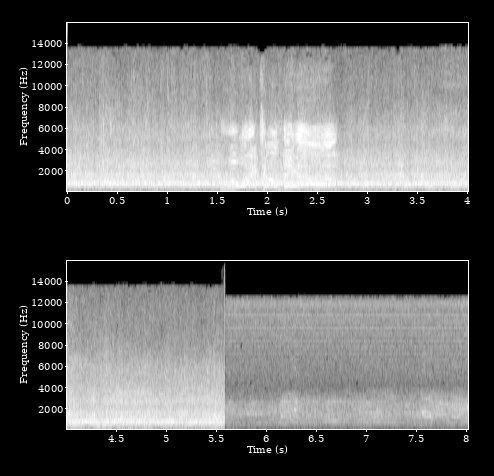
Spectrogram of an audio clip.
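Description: Football stadium crowd cheering a goal: a loud, steady mass of voices with a few shouts rising above it. It cuts off suddenly about five and a half seconds in, leaving a much quieter crowd murmur.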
